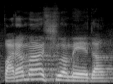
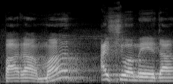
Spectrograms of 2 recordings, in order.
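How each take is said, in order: First: The words merge into one with a long vowel. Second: The two words are said separately.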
